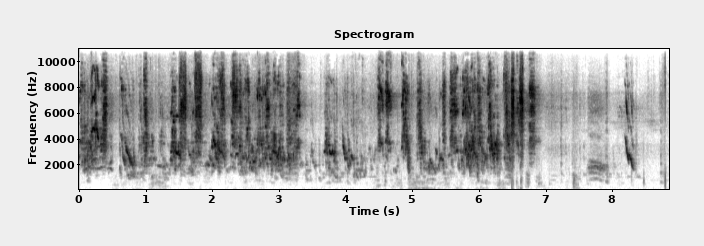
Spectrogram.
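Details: Breeding budgerigar pair chattering in high, buzzy chirp bursts that fade into sparse single notes and clicks near the end.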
